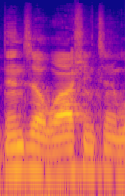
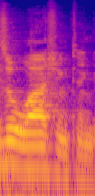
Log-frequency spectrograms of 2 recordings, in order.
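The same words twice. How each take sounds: First: "Denzel" with a full, stressed "ZEL"; "Denzel" rhyming its end with "bell"; mispronounced Denzel. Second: "Denzel" as DEN-zul, announced firmly; "Denzel" with a swallowed second vowel; correct Denzel pronunciation. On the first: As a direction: say "Denzel" as den-ZELL, second syllable clear. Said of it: "I said his name wrong". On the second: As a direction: stress DEN in "Denzel", short "zul" ending. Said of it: "if you didn't know". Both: Shown as a demonstration.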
